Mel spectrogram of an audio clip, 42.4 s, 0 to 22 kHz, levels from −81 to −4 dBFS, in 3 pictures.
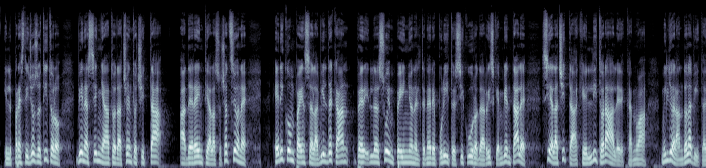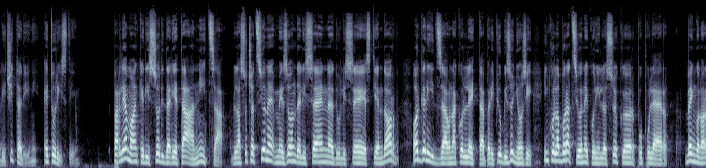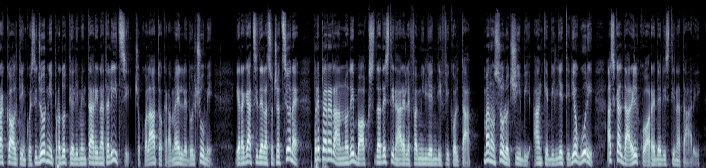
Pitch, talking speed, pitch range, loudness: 130 Hz, 150 wpm, 115-155 Hz, -17 LUFS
